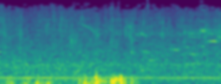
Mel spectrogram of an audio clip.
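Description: Wind buffeting the microphone in low rumbling gusts, strongest about a second in, over a steady low hum and outdoor background noise.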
